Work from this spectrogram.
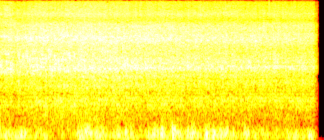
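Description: Ginger, onion and garlic paste hits hot oil with bay leaf and cumin seeds, giving a loud, even sizzling hiss that runs steadily and then cuts off abruptly.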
